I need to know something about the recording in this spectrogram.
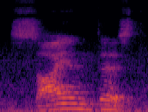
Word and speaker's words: scientist: g then we have scientist scion test scientist you don't hear that c it's a scientist then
